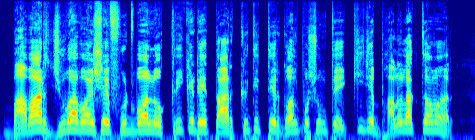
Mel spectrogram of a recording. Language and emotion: Bengali, happy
